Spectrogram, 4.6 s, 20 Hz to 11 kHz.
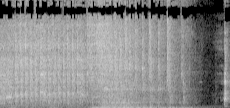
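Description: Carbureted Ford 5.0 V8 in a drag van being started: the starter cranks it and it fires about two seconds in, running loudly through open headers before dying away near the end.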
